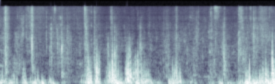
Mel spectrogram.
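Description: Footsteps of several people climbing wooden stairs and crossing a wooden deck: a quick, uneven run of knocks and scuffs on the boards.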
